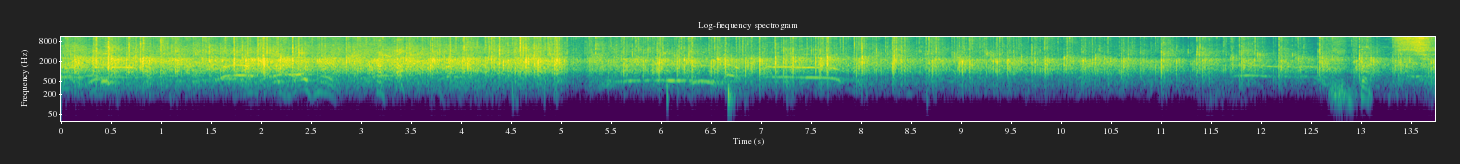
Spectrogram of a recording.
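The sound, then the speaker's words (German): An audience at the K21 church applauds to welcome a pastor. The clapping is dense and steady, eases slightly after about five seconds and carries on, with voices sounding over it. “Danke für euren Support und für euren Applaus.”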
